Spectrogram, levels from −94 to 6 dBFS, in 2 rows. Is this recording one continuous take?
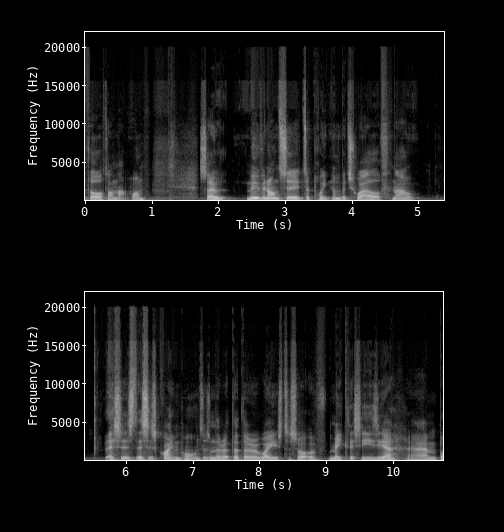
no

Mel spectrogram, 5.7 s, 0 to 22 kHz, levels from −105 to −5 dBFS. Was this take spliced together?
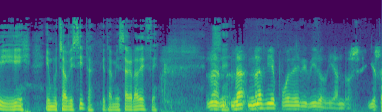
yes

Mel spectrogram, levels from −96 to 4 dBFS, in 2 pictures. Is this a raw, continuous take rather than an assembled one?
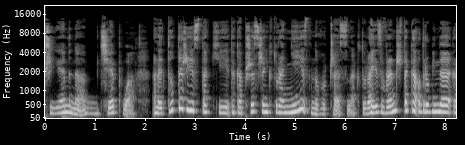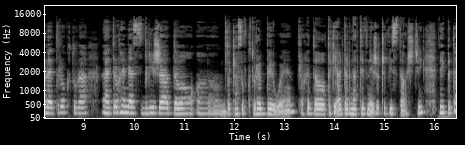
yes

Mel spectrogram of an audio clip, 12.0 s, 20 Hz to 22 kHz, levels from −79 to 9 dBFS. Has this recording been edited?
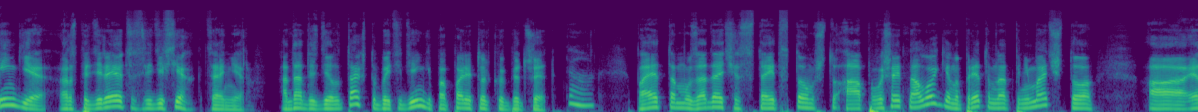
no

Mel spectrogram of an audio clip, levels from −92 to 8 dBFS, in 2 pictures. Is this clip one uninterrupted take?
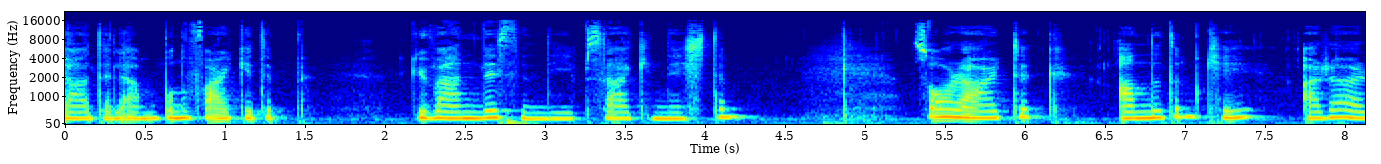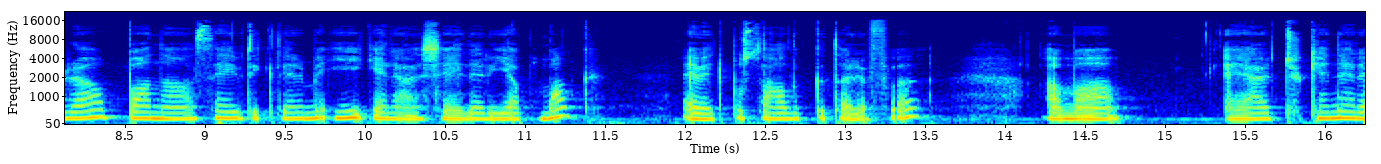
yes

